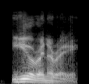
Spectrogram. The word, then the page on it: urinary: British English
